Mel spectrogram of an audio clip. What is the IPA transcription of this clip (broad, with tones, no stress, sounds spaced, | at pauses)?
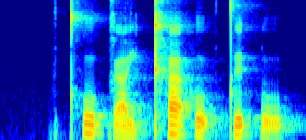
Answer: t̪ʰ o˥˧ k a˨˩ j kʰ a˦ ʔ o˨ ʔ t̪ e˦ t̚ o˨˩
